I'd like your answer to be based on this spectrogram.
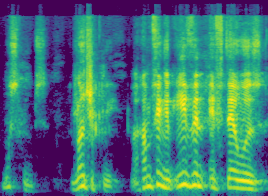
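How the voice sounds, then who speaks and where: Husky man answering an interview question. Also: high voice, expressive, fast talker. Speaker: interviewee in a played clip.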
